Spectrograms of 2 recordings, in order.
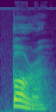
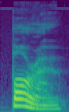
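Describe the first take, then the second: First: The final vowel is relaxed and reduced. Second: The final vowel is a full glide. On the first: "in connected speech, followed by a consonant, you will often hear it pronounced as borrow" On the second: "On its own, you would say borrow, with the O sound at the end"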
